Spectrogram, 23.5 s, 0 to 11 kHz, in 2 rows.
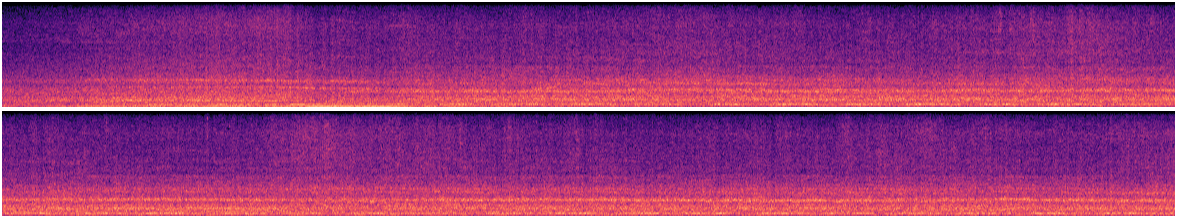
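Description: Class 66 diesel-hauled freight train passing through: the locomotive's engine drone fades over the first few seconds, then a long train of wagons rolls by with a steady noise of wheels on rail and a thin high whine.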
